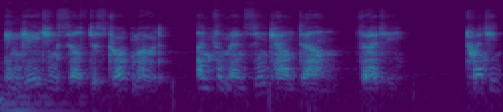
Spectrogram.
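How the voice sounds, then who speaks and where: A man voicing a malfunctioning male robot construct in a video game. The robot glitches as it shuts down, speaking in a flat mechanical monotone with a breathy, toneless edge. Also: deep voice, moderate pace, faint music behind, heavily acted, low-quality recording. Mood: failing.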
